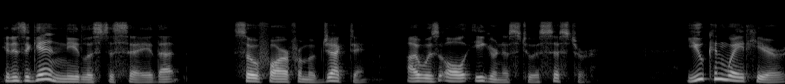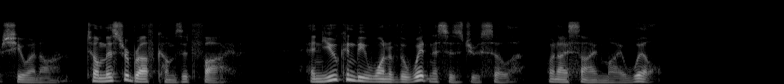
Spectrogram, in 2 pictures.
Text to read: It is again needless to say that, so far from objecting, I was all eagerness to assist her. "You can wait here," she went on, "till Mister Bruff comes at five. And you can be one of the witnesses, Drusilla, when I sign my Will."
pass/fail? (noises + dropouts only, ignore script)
pass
